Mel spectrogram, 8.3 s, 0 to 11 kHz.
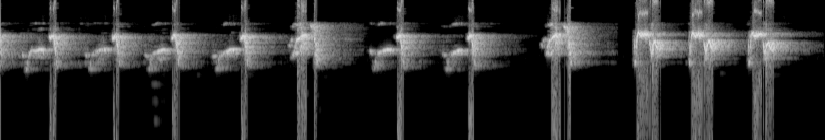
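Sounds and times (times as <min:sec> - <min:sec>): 
bird singing sharp downslurred whistled notes in Indonesia: 0:00.0 - 0:08.2.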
